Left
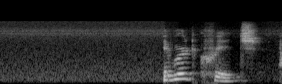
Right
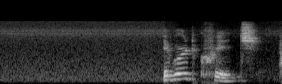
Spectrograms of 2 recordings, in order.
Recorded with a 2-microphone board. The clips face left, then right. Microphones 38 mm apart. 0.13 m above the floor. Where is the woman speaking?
10° left (ahead or behind), 2 m.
